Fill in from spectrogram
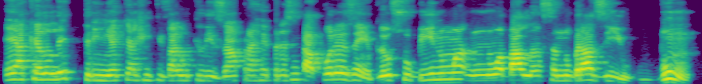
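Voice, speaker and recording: A man's voice: high-pitched, moderate pace. Slangy man teaching. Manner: energetic, slangy, jokey, checks in with students. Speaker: physics teacher. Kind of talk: informal online class.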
